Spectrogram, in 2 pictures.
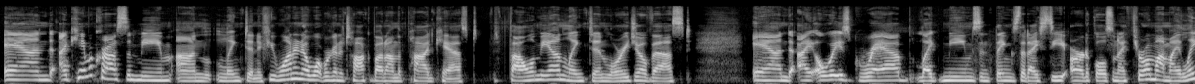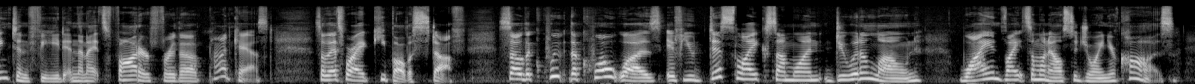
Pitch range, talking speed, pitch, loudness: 160-220 Hz, 215 wpm, 185 Hz, -12 LUFS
